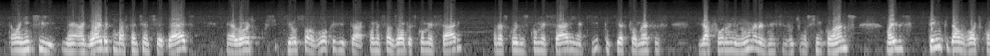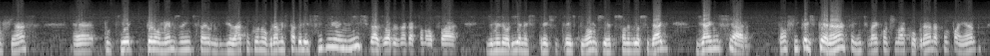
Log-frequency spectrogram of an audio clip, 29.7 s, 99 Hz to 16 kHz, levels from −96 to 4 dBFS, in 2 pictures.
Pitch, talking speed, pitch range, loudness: 175 Hz, 170 wpm, 160-185 Hz, -15 LUFS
